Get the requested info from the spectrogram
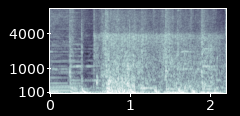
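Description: A splash as a person jumps feet-first into a swimming pool, a rush of churning water starting about half a second in, over background music with a steady bass beat.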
